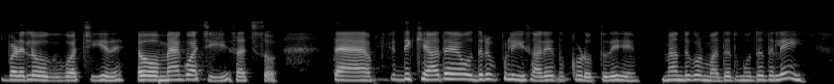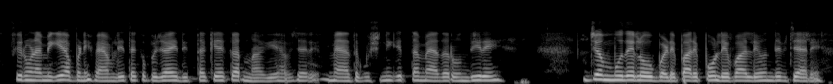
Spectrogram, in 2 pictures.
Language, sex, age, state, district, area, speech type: Dogri, female, 18-30, Jammu and Kashmir, Kathua, rural, spontaneous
